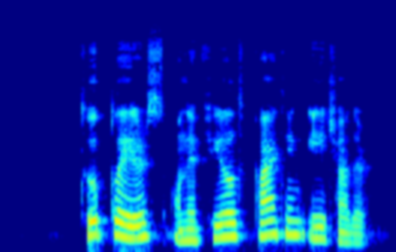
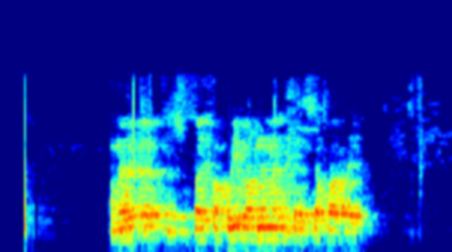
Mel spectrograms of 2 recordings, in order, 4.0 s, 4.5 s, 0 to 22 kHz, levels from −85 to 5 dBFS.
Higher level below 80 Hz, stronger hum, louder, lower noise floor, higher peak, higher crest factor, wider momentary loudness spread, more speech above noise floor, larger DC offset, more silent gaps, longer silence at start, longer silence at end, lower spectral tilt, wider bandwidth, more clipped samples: second, -74 dBFS vs -58 dBFS; neither; second, -34 LUFS vs -14 LUFS; first, -87 dBFS vs -75 dBFS; second, -16 dBFS vs -2 dBFS; about the same, 18 dB vs 14 dB; about the same, 10 LU vs 11 LU; second, 54 dB vs 62 dB; neither; neither; second, 0.8 s vs 1.1 s; second, 0.35 s vs 0.85 s; about the same, -6.5 dB/octave vs -7 dB/octave; first, 13 kHz vs 7.2 kHz; neither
